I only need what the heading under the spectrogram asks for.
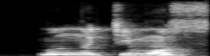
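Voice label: "mengecimus", Malay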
